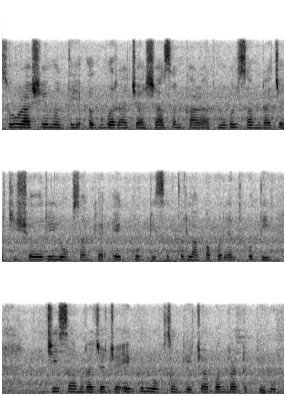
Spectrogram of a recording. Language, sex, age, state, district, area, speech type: Marathi, female, 18-30, Maharashtra, Osmanabad, rural, read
